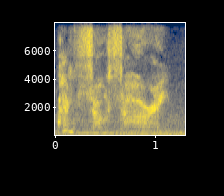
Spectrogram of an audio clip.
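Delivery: slow hushed whisper. Real, not acted. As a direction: breathe the apology, voiceless. Apologizing after sheep dies.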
